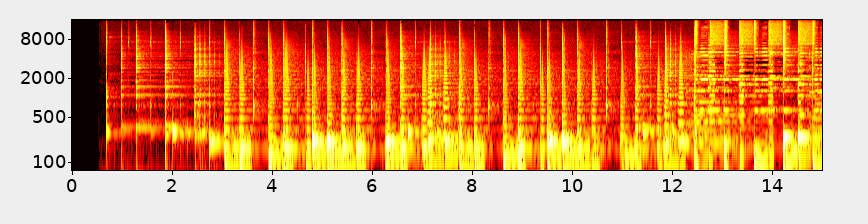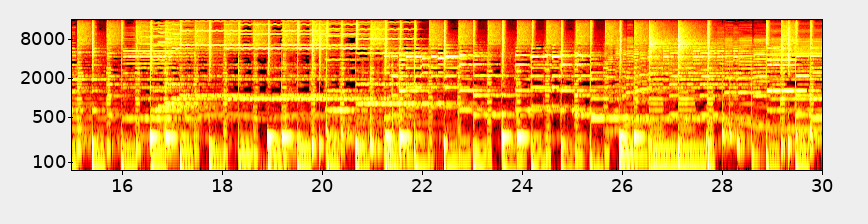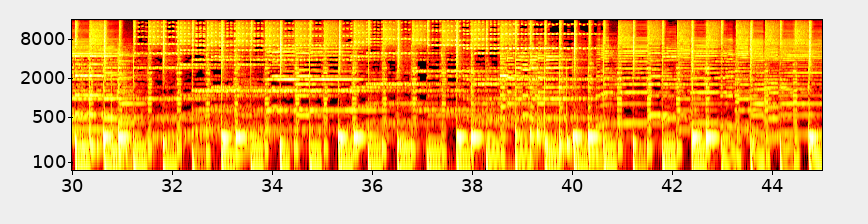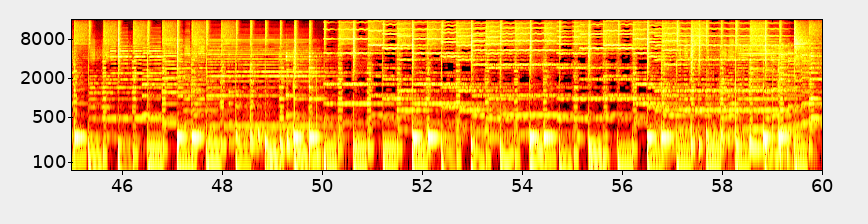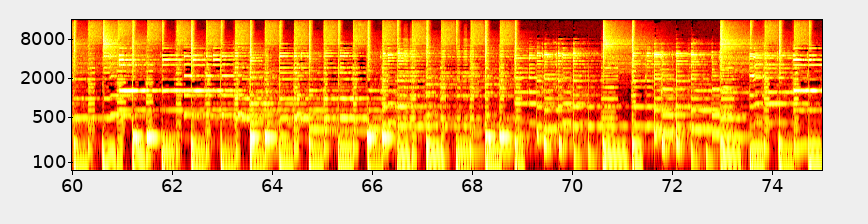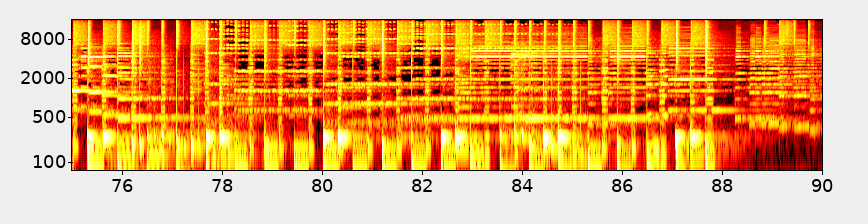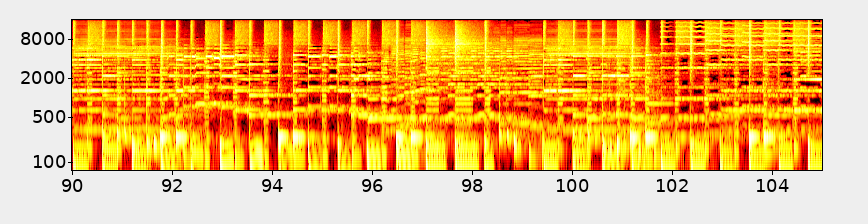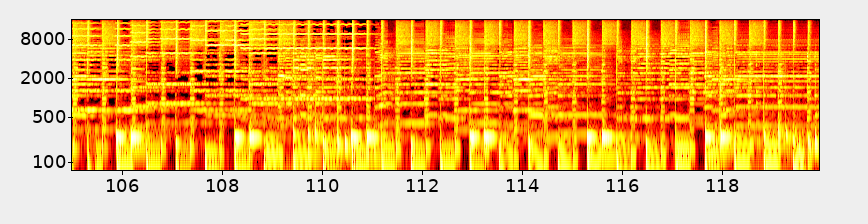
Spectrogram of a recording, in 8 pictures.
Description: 超级立体音场环绕 梦幻乐音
